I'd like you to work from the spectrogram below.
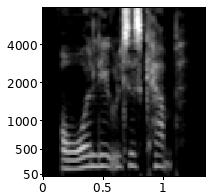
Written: overlevelseskamp

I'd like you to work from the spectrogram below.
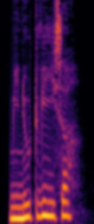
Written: minutviser

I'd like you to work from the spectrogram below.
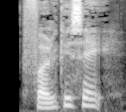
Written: folkesag

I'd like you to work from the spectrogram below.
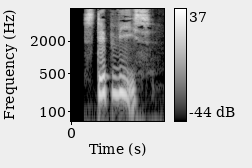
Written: stepvis

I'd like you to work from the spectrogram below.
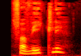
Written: forvikle

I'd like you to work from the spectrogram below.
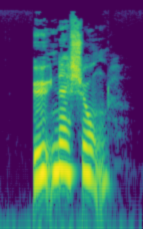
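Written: ØNATION

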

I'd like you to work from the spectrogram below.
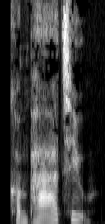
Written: komparativ

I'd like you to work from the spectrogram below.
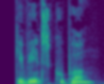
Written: gevinstkupon

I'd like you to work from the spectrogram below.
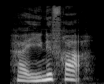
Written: herindefra

